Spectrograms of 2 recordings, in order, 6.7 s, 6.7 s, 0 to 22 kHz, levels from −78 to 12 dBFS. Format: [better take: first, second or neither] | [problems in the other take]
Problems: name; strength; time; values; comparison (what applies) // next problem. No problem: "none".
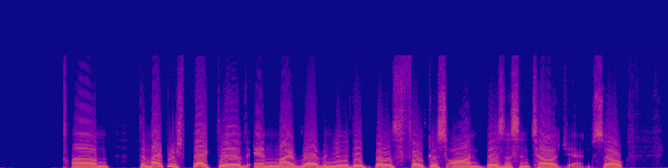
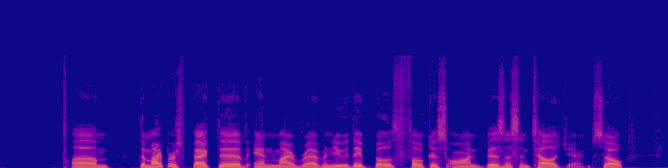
second | distortion; heavy; 6 dB below the speech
